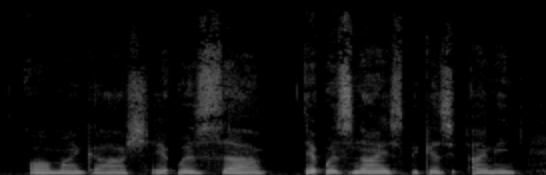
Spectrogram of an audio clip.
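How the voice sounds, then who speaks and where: A woman's dark, mellow, medium-pitched voice with an American accent, at a fairly slow pace. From US Southwest, Gallup, New Mexico. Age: 80s+. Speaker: interviewee. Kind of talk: oral history interview.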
